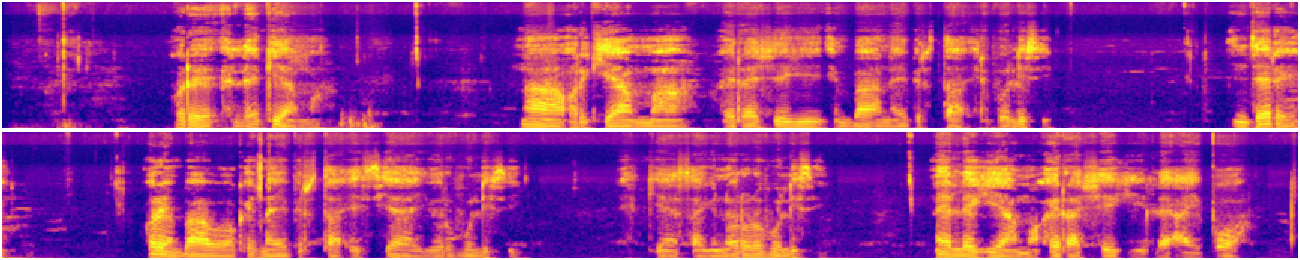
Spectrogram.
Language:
Masai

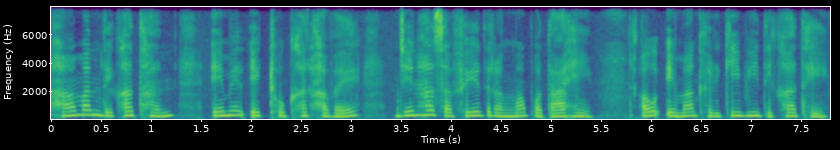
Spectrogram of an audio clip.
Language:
Chhattisgarhi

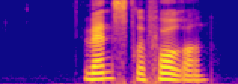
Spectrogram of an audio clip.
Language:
Norwegian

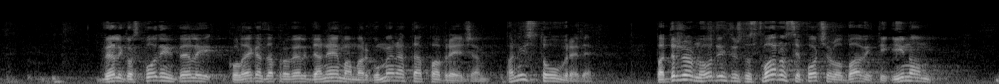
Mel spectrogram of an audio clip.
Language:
Croatian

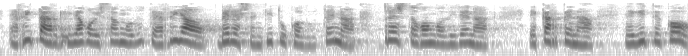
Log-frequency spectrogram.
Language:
Basque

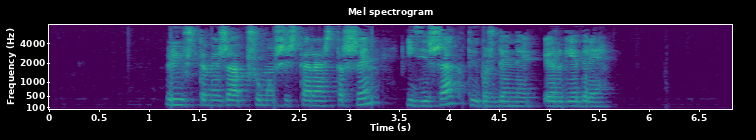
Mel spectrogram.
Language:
Mari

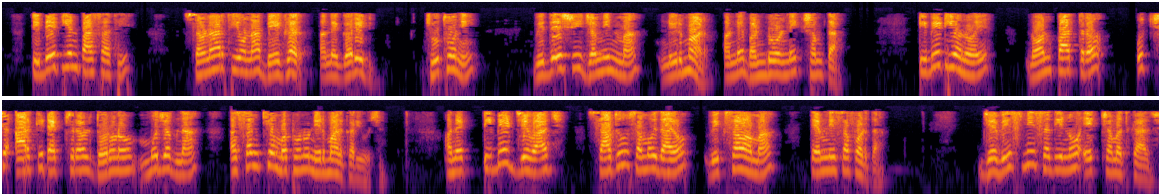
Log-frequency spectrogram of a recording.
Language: Gujarati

